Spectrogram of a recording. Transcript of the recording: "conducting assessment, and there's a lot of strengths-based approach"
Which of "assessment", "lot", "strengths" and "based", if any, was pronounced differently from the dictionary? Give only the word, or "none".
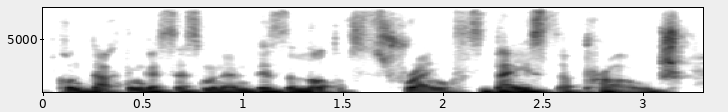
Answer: none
